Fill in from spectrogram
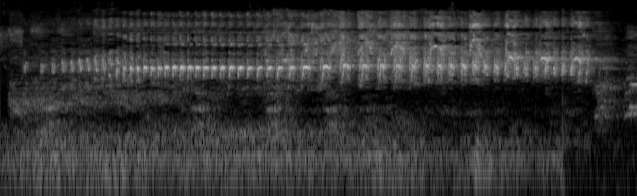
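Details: Rufous hornero delivering a long rapid trill of sharp, ringing notes that builds in loudness, stays steady, then fades out near the end, over a soft low background hum.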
